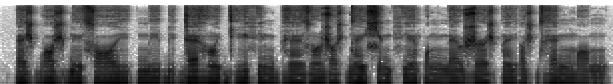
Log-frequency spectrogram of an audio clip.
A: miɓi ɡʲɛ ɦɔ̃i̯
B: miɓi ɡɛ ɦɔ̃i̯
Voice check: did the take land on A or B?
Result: B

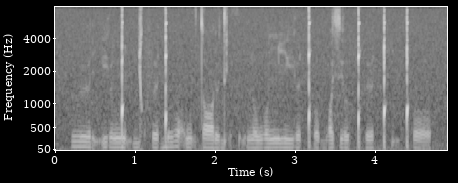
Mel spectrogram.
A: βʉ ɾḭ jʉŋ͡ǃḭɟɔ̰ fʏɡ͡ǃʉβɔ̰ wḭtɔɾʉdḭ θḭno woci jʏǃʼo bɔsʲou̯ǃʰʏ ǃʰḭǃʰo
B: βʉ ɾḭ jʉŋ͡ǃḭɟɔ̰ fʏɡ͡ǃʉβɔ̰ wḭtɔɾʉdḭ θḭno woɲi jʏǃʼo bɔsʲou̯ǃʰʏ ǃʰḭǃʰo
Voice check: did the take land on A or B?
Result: B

